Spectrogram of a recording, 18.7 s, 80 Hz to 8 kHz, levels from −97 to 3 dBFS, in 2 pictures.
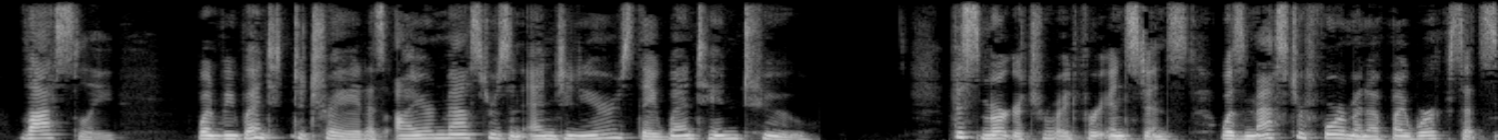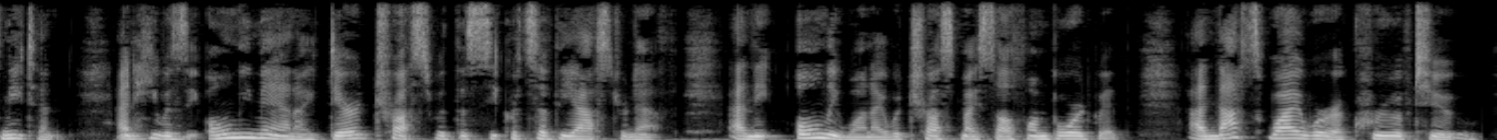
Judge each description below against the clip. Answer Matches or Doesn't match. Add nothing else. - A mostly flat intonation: Doesn't match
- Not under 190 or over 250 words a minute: Matches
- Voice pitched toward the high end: Doesn't match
